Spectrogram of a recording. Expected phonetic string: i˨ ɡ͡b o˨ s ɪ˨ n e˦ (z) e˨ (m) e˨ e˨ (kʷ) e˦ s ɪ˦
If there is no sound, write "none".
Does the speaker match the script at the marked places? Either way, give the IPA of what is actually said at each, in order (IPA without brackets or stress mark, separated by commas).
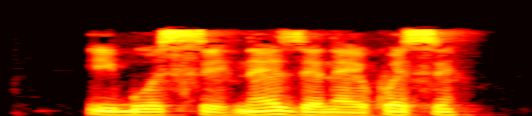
z, n, kʷ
